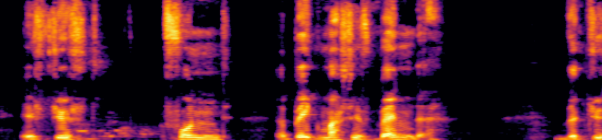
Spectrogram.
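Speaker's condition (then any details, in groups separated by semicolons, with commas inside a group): Spastic cerebral palsy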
